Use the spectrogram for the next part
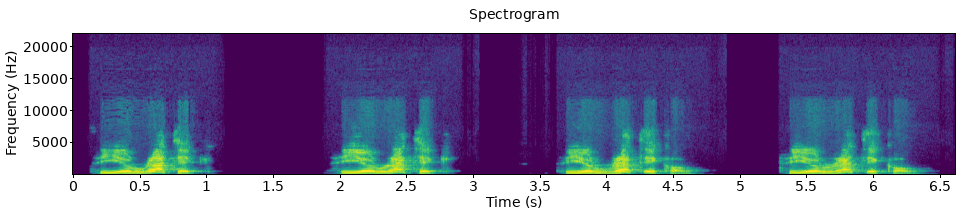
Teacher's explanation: Now, when we added the suffixes ik and equal, so the stress, changed its position and fell on the penultimate, the one before the last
